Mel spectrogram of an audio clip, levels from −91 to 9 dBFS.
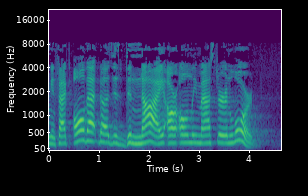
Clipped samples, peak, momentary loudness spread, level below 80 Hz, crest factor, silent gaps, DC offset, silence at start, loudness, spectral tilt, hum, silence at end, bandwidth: under 0.1%; -2 dBFS; 8 LU; -72 dBFS; 18 dB; none; under 0.1%; 0 s; -19 LUFS; -4.5 dB/octave; none; 0.55 s; 8.8 kHz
